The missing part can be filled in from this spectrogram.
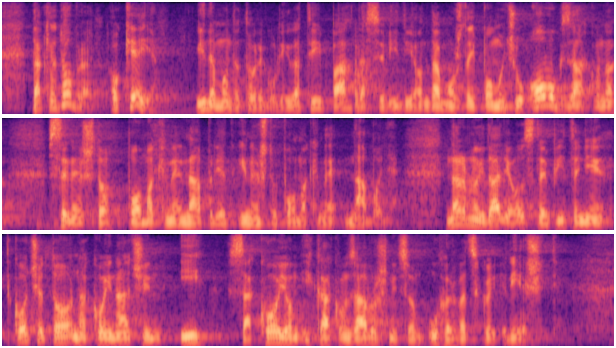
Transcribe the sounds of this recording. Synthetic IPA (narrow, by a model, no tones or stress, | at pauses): d̪̥akle̞d̪o̞bɾa̰okeːjḛ | id̪emo̞nd̪at̪o̞ɾe̞ɡṵliːɾat̪ipad̪aseʋid̪io̞̰nd̪amo̞ʒd̪aipo̞mo̞t͡ɕuʔo̞ʋo̞ɡzaːko̞nasene̞ʃt̪o̞po̞maknenapɾijed̪ine̞ʃt̪o̞po̞maknḛna̰bo̰ʎe̞̰naːɾaʋno̞id̪aʎeo̞t̪st̪ajepiːt̪aɲe̞t̪ko̞t͡ɕe̞t̪o̞ːnako̞jinaːt͡ʃinisako̞jo̞mikakʋo̞mzaːʋɾ̩ʃnit̪so̞muxr̩ʋat̪sko̰jɾje̞ːʃi̥t̪i̥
